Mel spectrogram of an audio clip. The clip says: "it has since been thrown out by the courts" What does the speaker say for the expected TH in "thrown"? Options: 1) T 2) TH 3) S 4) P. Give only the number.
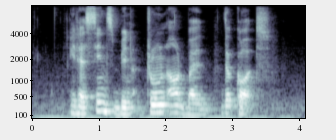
1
